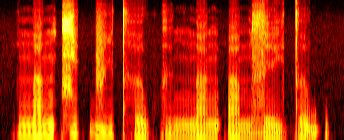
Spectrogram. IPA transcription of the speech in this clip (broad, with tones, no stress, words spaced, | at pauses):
na˨˦nt͡ɕe˦˥k̚vi˨˦t̪ʰə˨˩w kɨ˨˩ŋna˨˩ŋʔa˨˩m ze˨˩j t̪ə̰˧˨wʔ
